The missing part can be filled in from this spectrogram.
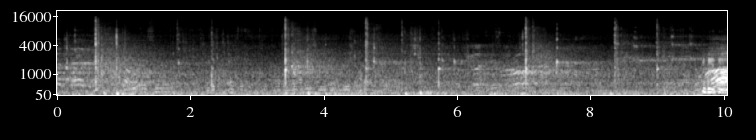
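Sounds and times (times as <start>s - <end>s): rackets hitting shuttlecock: 0.1s - 1.2s, 3.3s - 6.2s, 6.8s - 9.9s
shoe squeaks on court: 8.6s - 9.8s.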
